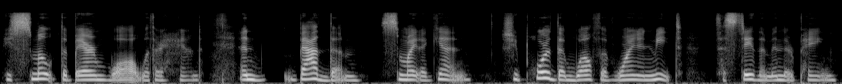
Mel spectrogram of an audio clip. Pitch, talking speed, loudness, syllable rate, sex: 210 Hz, 190 wpm, -19 LUFS, 4.3 syllables/s, female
